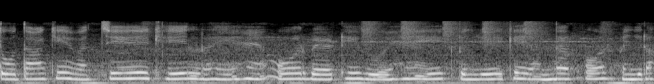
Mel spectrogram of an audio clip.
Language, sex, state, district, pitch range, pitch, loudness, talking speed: Hindi, female, Bihar, Purnia, 240-265 Hz, 250 Hz, -12 LUFS, 165 wpm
